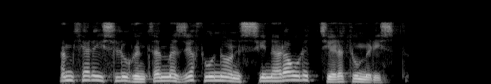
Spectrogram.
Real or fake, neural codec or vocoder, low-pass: real; none; 7.2 kHz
